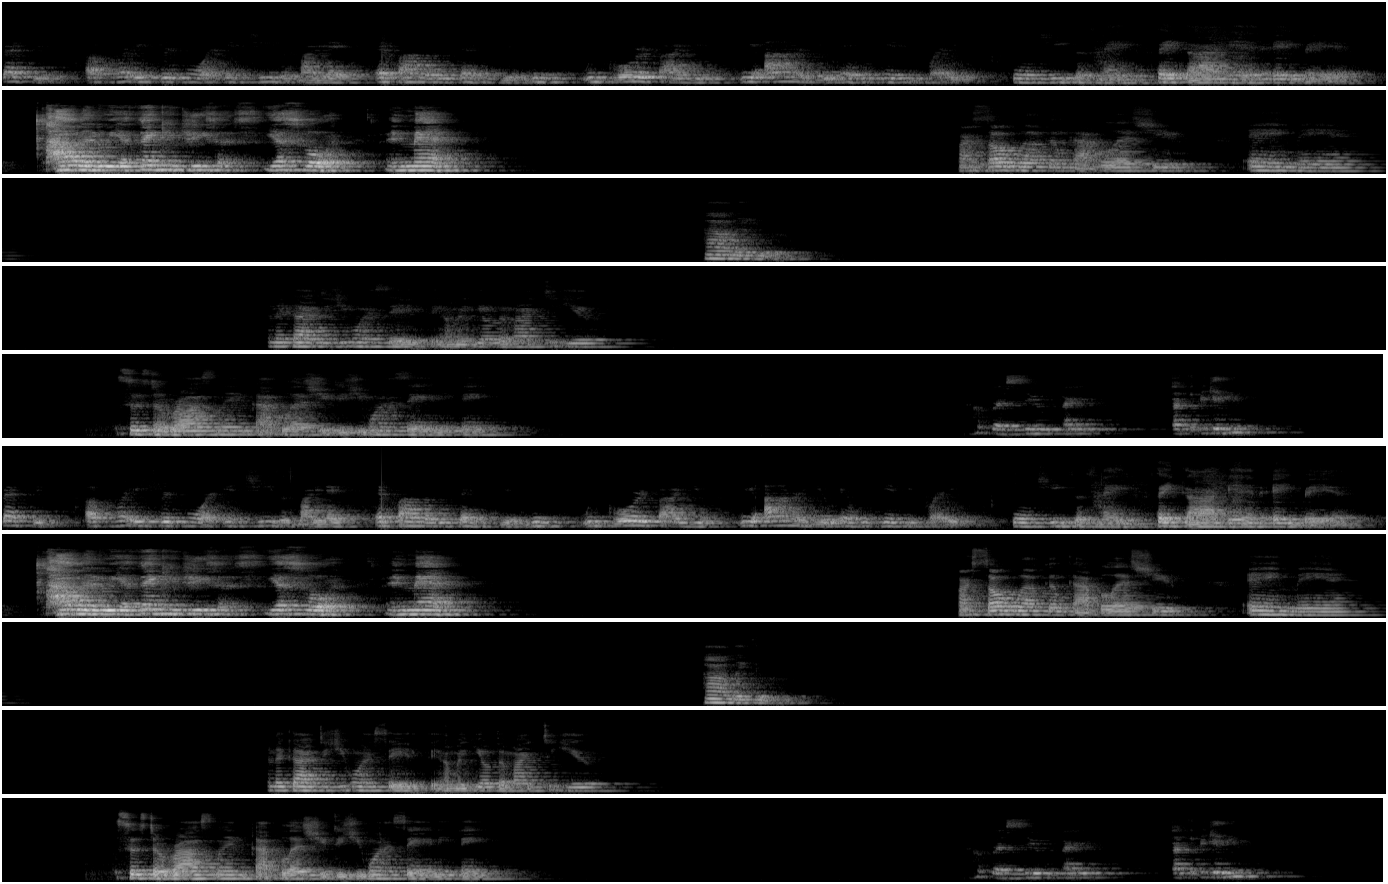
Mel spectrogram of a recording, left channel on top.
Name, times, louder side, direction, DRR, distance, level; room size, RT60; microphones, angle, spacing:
voice 1, 0.0-0.5 0.8-3.4 3.7-5.5 5.8-7.1 7.4-9.6 10.1-13.5 23.4-25.6 26.3-27.3 34.7-35.5 44.2-47.5 56.5-60.3, right 3 dB, 80° right, 3 dB, 0.5 m, -30 dB
voice 2, 14.2-17.2 17.7-18.3, left 1 dB, 50° left, -3 dB, 0.7 m, -21 dB
voice 3, 65.0-66.3 67.1-67.8, right 1 dB, 5° left, -3 dB, 0.4 m, -35 dB
2.9 x 2.1 x 3.4 m, 1.0 s
head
